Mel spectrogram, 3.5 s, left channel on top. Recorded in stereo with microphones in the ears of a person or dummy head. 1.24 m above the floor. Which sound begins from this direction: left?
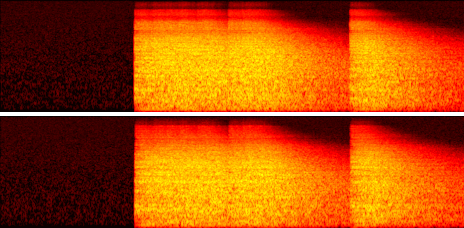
A gunshot, at 1.0 s.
